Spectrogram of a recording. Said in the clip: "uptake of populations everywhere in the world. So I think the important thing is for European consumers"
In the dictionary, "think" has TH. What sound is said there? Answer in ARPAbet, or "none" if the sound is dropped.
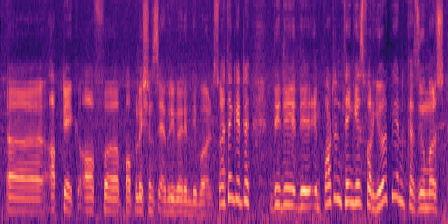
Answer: T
